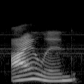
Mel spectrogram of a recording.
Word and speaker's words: island: Silent B, borrowed from Latin, island, silent S, added by mistake, and a myriad of other spellings that whisper of history long past.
